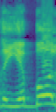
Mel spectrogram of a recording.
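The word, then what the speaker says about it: יִבּוֹל: आएगा अबड़ी प्रोनाउंस आना तो वो कैसे प्रोनाउंस होगा यबोल अप प्रोनाउंस वो यबोल ऐसा कहना है अब उच्द इसे जब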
